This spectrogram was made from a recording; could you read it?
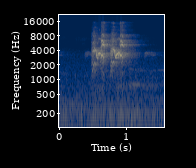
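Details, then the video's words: Newly bought caged greater green leafbird singing in the ngombyok style; one short, bright phrase of two quick warbled chirps over near silence. "baru beli ngombyok kemarin sore."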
